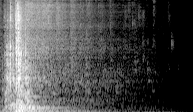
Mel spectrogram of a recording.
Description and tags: Heavy hit on tube with water, secondarily hitting a fence
Nice hit with several secondarily reactive sound.
drops, fence, heavy, hit, impact, metal, pipe, tube, water, well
